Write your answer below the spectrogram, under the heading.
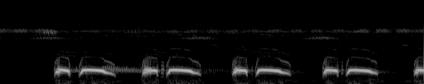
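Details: Wild spotted dove that came in and then left, giving loud, low cooing phrases. Each is a short note followed by a longer, drawn-out coo, repeated about once a second over a steady high insect hum.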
